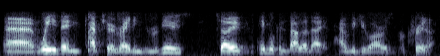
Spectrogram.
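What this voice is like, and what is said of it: Fast speech with an accent. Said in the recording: “You're talking too fast with an accent.”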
